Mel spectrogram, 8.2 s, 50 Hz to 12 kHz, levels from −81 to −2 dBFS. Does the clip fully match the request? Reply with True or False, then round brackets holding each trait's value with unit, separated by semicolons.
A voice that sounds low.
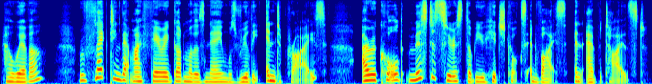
False (185 Hz)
